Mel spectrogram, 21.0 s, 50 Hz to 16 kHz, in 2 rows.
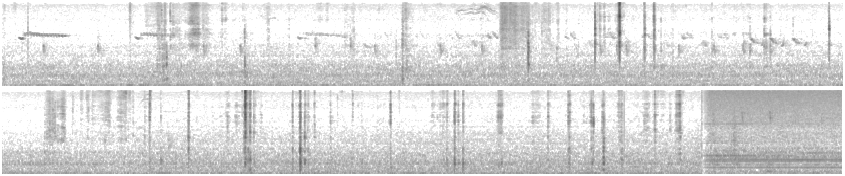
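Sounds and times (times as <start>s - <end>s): faint bird chirps: 0.1s - 2.5s, 3.6s - 4.8s.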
